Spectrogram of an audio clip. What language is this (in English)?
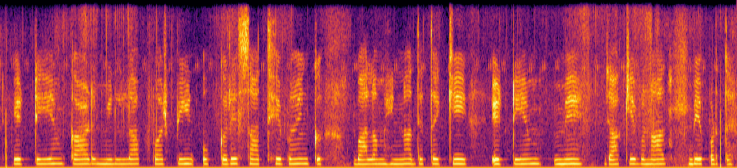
Magahi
